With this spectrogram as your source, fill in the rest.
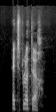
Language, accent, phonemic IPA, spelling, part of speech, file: French, France, /ɛk.splwa.tœʁ/, exploiteur, noun, LL-Q150 (fra)-exploiteur.wav
- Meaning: exploiter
